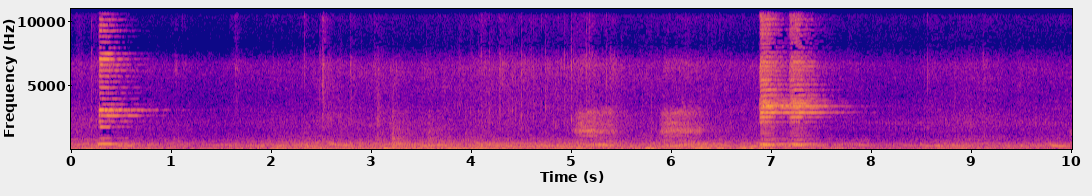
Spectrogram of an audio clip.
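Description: A flock of feral rock pigeons cooing steadily. A short car-horn toot sounds just after the start, and a double toot about seven seconds in.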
